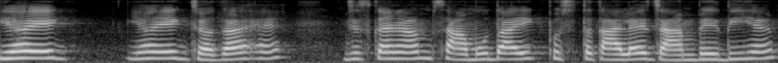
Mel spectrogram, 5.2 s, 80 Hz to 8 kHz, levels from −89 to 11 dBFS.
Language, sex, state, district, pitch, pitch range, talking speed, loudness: Hindi, female, Jharkhand, Jamtara, 285 Hz, 265-305 Hz, 125 wpm, -14 LUFS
